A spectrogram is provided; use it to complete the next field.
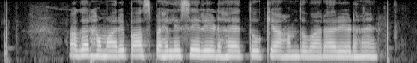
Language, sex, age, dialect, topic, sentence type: Hindi, female, 18-24, Awadhi Bundeli, banking, question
